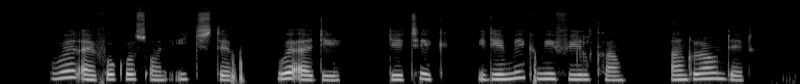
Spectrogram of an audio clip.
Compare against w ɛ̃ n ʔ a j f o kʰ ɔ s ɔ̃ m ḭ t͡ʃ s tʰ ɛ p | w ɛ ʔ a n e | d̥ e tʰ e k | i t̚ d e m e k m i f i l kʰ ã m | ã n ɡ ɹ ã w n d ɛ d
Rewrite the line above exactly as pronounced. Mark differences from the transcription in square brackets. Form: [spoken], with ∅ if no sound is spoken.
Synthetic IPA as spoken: w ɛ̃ n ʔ a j f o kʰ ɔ s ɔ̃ [n] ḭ t͡ʃ s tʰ ɛ p | w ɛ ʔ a [d] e | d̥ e tʰ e k | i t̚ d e m e k m i f i l kʰ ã m | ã n ɡ ɹ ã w n d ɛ d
